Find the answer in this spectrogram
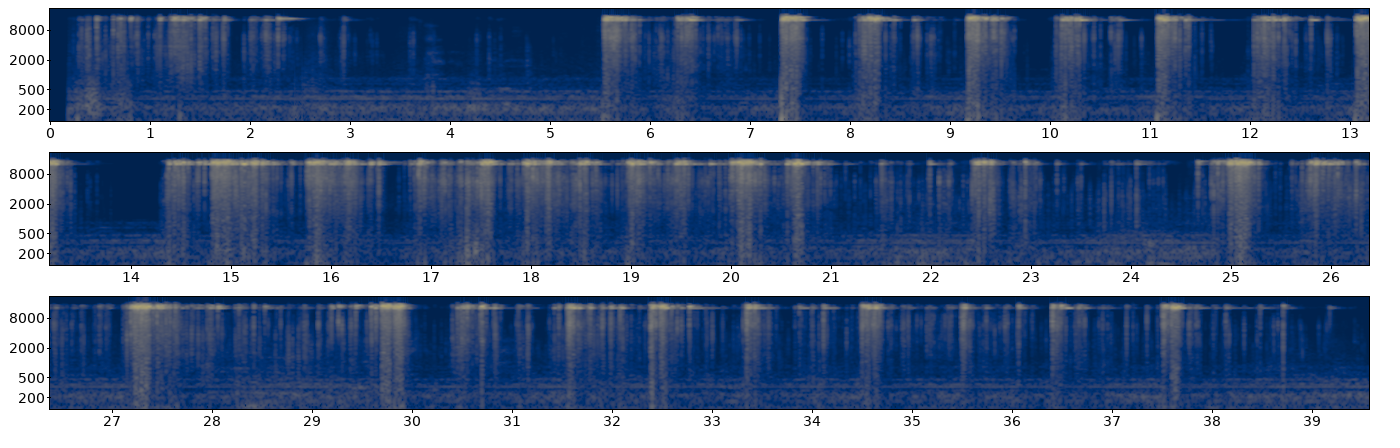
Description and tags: audio corrente bianca.R
barulho de correntes em tempo continuo.
chain noise in continuous time
a, chain, correntes, oites, terrestrial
